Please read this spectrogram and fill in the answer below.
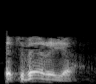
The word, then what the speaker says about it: Echeverria: Echeverria, probably, is a closer pronunciation.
